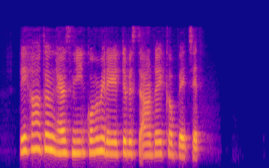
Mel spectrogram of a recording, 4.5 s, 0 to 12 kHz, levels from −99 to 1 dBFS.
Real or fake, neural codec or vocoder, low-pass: fake; codec, 16 kHz, 0.5 kbps, FunCodec, trained on LibriTTS, 25 frames a second; 7.2 kHz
